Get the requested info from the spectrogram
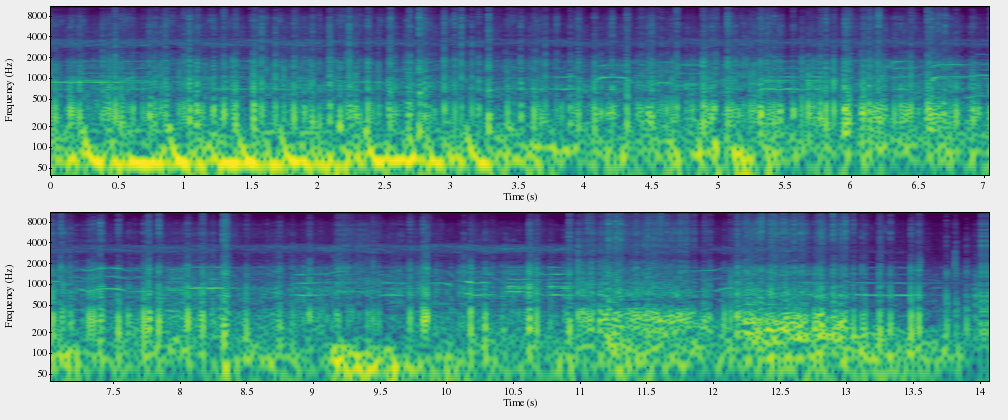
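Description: Dense fireworks barrage, many shells bursting at once: continuous rapid bangs and crackling over deep, low booms.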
